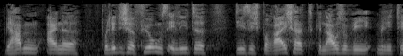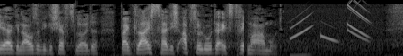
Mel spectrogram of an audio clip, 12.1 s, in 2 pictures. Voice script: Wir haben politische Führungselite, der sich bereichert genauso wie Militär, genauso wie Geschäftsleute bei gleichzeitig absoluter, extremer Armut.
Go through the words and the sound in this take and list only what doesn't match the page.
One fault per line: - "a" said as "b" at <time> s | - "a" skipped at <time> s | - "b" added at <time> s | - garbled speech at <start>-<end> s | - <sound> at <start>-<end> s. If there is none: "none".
- "eine" added at 0.7 s
- "der" said as "die" at 3.5 s
- dropout at 9.7-9.8 s
- chirp at 10.4-11.6 s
